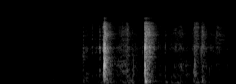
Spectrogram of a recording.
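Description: Plastic DVD eco-case being opened by hand: handling rustle with two sharp plastic snaps about half a second apart, then a fainter click near the end.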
